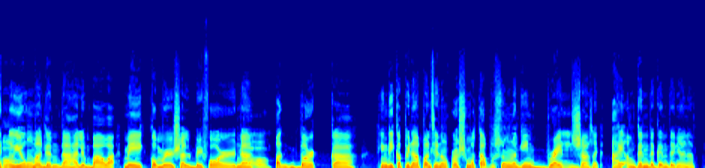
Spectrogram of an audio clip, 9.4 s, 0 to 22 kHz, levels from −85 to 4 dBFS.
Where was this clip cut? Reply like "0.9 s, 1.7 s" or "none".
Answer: 1.6 s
